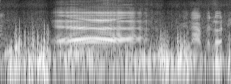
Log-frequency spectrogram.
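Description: A single drawn-out call about a second long, its pitch rising and then falling, over a steady low rumble of wind on the microphone.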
